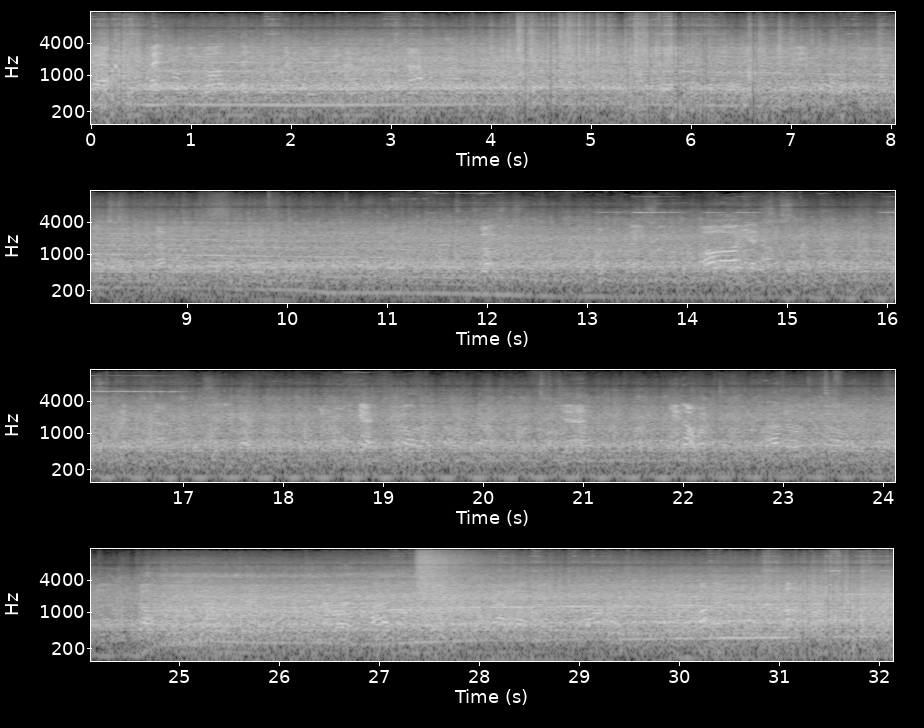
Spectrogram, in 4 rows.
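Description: Bus interior: the diesel engine's note falls as the bus slows, then it idles with a low steady pulse and odd rattles for about twelve seconds. About 25 seconds in, the engine grows suddenly louder as the bus pulls away, with a short hiss of air a couple of seconds later.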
